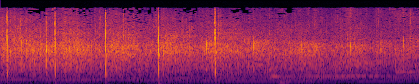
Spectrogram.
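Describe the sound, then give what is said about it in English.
A church audience applauds during a Sunday morning service to welcome new members into the church family. The clapping is steady and even, with a few sharper claps standing out, and there is no talk. “So as a family, can we just put our hands together this morning and welcome others into God's family today?”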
